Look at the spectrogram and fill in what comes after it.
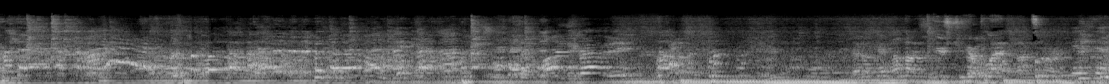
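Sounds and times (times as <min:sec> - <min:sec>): amplified guitars and bass: 0:00.0 - 0:11.0
people talking: 0:00.0 - 0:11.0.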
